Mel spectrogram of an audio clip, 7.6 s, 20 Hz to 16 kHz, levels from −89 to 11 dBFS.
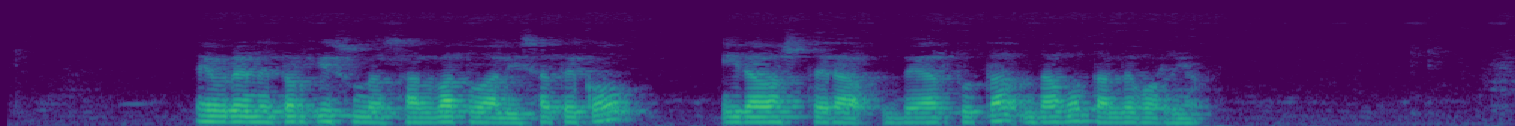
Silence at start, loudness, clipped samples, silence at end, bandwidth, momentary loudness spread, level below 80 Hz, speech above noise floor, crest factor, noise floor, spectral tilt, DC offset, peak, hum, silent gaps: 1 s; -26 LUFS; under 0.1%; 1.55 s; 10.5 kHz; 8 LU; -62 dBFS; 39 dB; 18 dB; -64 dBFS; -9.5 dB/octave; under 0.1%; -8 dBFS; none; none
